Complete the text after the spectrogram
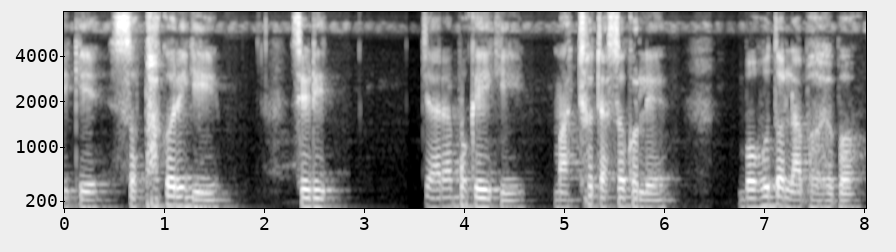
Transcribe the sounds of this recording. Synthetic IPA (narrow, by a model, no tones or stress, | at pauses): ikesɔpʰakɔɾiki | seɽi | t͡ʃaɾapɔkejki | mat͡ʃʰɔt͡ʃasɔkɔle | bɔɦut̪ɔlabʱɔɦebɔ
